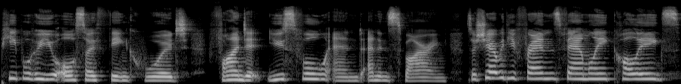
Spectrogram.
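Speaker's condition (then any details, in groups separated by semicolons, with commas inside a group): No condition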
